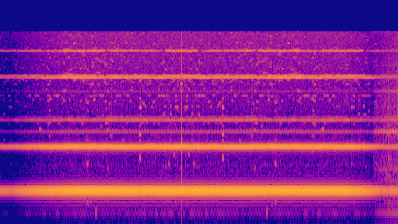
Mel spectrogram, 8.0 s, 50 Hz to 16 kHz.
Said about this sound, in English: See, that crossbar 5 receiver off hook tone is in there. By the way, my filtering wasn't perfect. There was sort of an airplane engine type sound that I was unable to filter out.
